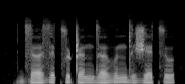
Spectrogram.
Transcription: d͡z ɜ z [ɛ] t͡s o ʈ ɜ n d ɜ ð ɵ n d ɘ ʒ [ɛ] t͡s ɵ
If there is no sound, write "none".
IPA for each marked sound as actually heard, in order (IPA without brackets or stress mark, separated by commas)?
ɘ, ɛ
